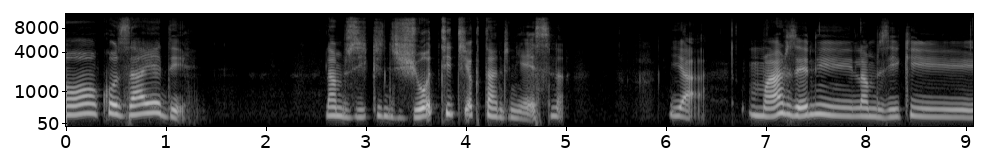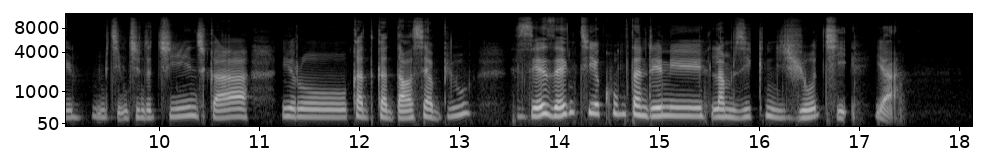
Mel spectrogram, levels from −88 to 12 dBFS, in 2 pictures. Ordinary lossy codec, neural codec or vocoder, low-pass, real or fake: none; none; 10.8 kHz; real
